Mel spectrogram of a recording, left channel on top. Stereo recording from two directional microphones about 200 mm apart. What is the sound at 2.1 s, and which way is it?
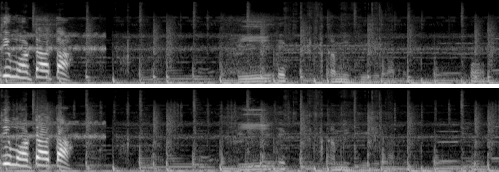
Music, centre (ahead or behind).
